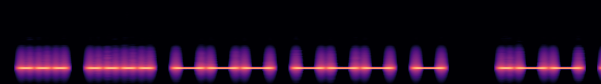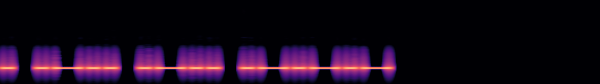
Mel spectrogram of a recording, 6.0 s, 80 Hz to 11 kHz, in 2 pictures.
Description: Morse code, heard as a keyed tone, about 28 wpm, 700 Hz. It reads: SHOOT WELL.
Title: Sentences from Top 1200 Words 28wpm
